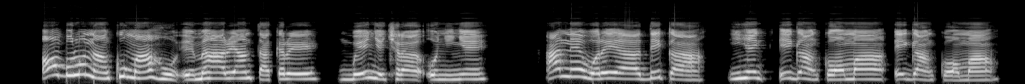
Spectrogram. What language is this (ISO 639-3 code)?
ibo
